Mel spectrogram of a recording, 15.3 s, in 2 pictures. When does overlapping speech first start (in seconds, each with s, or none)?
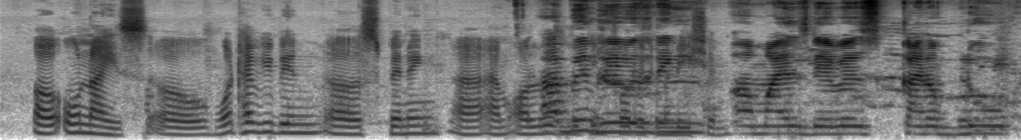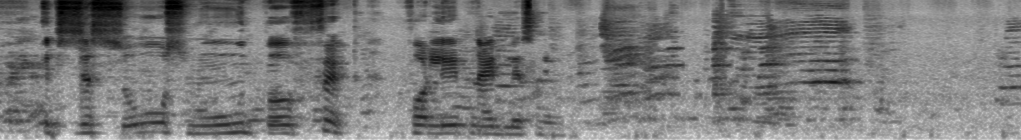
4.1 s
